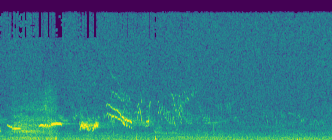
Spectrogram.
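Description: A common blackbird sings its morning song, a few short, bright phrases of whistles and twittering notes over steady outdoor background noise, then falls quiet. No one speaks.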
